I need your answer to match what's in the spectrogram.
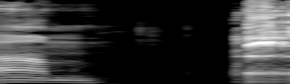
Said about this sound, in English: My first rounder, burps. I'm drafting burps.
